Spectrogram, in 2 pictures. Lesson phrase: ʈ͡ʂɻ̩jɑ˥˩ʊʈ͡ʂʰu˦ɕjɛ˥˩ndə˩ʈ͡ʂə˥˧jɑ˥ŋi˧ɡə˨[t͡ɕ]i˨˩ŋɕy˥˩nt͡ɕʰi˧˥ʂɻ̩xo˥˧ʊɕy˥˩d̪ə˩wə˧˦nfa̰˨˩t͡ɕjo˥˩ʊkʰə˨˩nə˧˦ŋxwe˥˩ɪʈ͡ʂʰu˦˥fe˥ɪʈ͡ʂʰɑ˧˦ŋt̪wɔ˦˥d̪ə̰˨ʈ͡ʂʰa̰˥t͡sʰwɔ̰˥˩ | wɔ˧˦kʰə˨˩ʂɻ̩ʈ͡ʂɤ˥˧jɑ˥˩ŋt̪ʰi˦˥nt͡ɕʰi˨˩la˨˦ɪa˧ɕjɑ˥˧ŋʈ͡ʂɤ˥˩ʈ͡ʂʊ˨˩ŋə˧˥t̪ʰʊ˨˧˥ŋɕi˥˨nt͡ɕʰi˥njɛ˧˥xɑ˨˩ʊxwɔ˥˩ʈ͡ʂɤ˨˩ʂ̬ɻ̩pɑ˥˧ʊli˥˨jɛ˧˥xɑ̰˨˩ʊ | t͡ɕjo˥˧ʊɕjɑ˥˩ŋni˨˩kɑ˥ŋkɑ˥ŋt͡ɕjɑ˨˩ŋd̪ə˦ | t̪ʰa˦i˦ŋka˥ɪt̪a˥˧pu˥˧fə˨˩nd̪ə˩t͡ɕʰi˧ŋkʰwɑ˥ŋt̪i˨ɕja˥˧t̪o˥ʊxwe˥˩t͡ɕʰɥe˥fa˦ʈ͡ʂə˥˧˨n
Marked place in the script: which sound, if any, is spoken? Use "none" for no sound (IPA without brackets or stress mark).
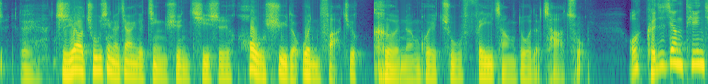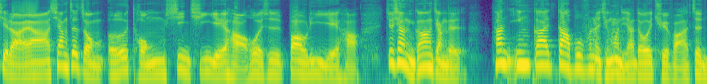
t͡ɕ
